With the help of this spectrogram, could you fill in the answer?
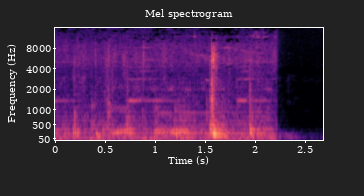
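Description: A cowboy in an outhouse: creaky wooden groans and strained, voice-like grunts, with a sharp knock near the middle, for about two seconds before cutting to silence.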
